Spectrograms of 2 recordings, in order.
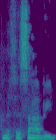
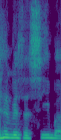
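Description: First: The name ends with the syllables sa-bi. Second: The name ends with the syllables si-ba. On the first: The speaker calls it wrong. "I've been saying Mississabi" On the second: The speaker calls it right. "That's how you say it"

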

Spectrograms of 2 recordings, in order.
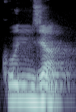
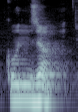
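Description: Both takes have the same delivery.

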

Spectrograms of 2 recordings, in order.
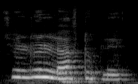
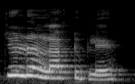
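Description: First: It is said in a sad tone. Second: It is said in an arrogant tone.

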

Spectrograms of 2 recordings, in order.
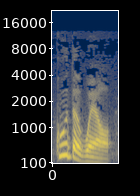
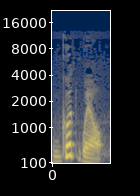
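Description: First: The middle d is audibly released before will. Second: The middle d is held briefly without release. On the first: The speaker calls it wrong. "不要读goodwill，goodwill 不对" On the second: The speaker calls it right. "舌尖顶住上牙膛，憋住气，停顿一下，再发这个will"

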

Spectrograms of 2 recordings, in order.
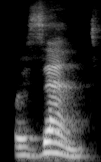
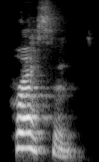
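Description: First: The stress is on the second syllable. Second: The stress is on the first syllable. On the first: It is a verb. "si le colocamos la acentuación en la última sílaba, es decir, en la segunda, se convierte en un verbo" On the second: It is a noun. "Si colocamos la acentuación en la primera sílaba, se convierte en un sustantivo"

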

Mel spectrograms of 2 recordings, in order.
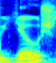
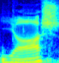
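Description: First: The vowel sounds like the start of Yoshi. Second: The vowel sounds like the vowel in Josh. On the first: "Yosh like Yoshi" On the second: "Yosh like Josh"

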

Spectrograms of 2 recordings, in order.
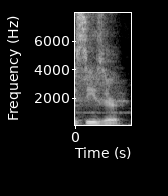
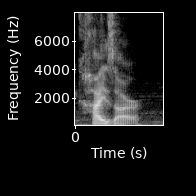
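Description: First: The name begins with an S sound. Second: The name begins with a K sound. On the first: This is the everyday pronunciation. "normal people just say Caesar" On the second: This is the original Latin pronunciation. "try to say it the original like Latin way"

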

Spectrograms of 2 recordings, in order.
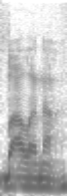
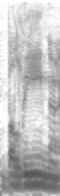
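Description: First: The name is said in the local pronunciation. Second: The name is said in a non-local pronunciation. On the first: The speaker calls it right. "it's Ballina" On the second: The speaker calls it wrong. "not sound like an idiot, and say Ballina"

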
